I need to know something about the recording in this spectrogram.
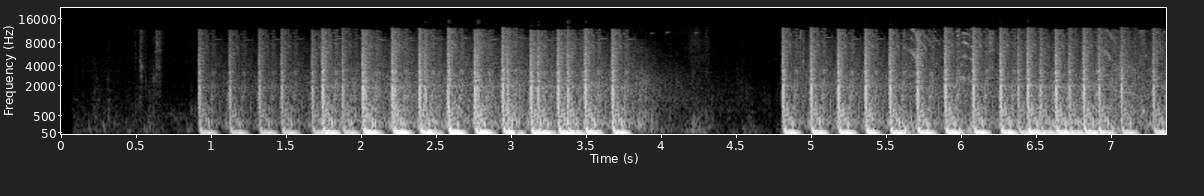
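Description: A rifle fires in rapid bursts of loud shots.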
